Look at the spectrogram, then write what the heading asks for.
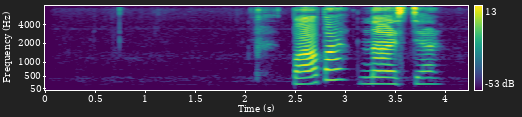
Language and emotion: Russian, positive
